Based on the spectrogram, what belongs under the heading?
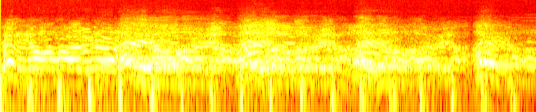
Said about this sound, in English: Despite instructions from Stop Treaty Abuse leaders not to yell racial slurs, members of the crowd, including STA organizers, answer the Chippewa singers with a mocking chant of, "Hi, how are ya?"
